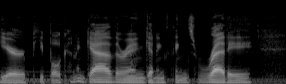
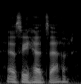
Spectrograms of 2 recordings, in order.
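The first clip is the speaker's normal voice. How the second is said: ordinary talk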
